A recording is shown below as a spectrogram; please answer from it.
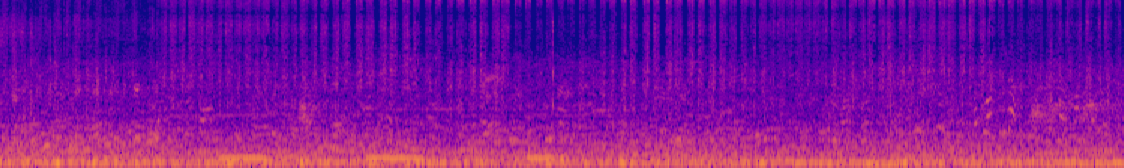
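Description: Shoe-shine brushes rubbing over a black leather shoe in quick, repeated strokes, over a low traffic rumble.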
